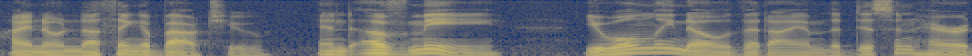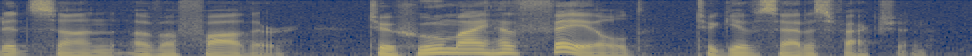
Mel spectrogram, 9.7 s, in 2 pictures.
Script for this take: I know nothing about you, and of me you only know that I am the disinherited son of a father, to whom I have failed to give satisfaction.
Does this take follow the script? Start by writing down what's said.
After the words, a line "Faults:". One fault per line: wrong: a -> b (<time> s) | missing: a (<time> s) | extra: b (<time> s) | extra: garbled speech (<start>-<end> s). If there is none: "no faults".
I know nothing about you, and of me you only know that I am the disinherited son of a father, to whom I have failed to give satisfaction.
Faults:
no faults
